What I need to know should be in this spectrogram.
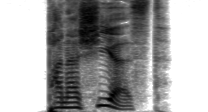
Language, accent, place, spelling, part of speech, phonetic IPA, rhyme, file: German, Germany, Berlin, panaschierst, verb, [panaˈʃiːɐ̯st], -iːɐ̯st, De-panaschierst.ogg
- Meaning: second-person singular present of panaschieren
